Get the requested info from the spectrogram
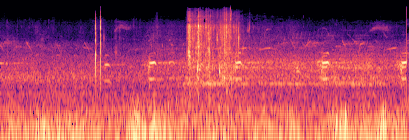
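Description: Geese honking, with a burst of calls about three seconds in and shorter calls scattered before and after, over a low rumble of wind on the microphone.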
